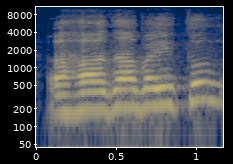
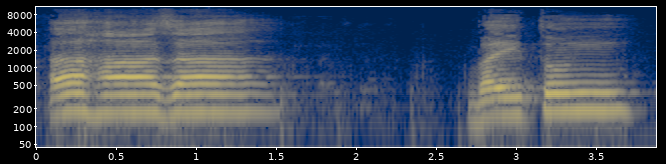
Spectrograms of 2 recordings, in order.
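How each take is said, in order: First: It ends with a questioning rise. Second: It ends without a questioning rise.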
